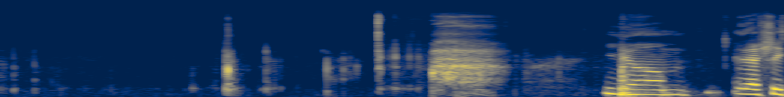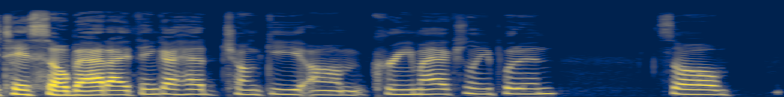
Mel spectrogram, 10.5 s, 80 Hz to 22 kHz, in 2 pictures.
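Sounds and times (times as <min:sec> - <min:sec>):
soft wet clicks and mouth sounds: 0:01.5 - 0:02.9
speech: 0:04.0 - 0:09.0, 0:09.6 - 0:10.2.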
